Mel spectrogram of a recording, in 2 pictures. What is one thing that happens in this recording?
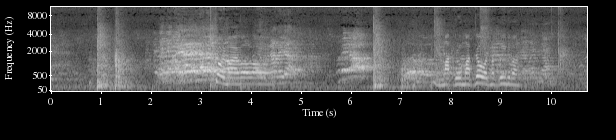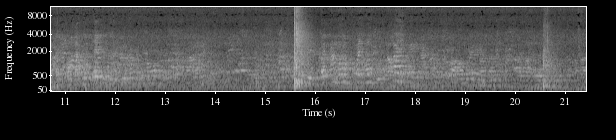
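Young men shout and call out during play.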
